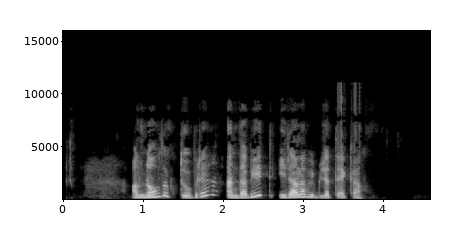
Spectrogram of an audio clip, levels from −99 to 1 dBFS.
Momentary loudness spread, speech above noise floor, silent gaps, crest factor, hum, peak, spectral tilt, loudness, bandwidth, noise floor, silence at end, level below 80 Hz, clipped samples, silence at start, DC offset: 10 LU; 62 dB; none; 20 dB; none; -4 dBFS; -6.5 dB/octave; -23 LUFS; 11 kHz; -85 dBFS; 0.85 s; -70 dBFS; under 0.1%; 0.85 s; under 0.1%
